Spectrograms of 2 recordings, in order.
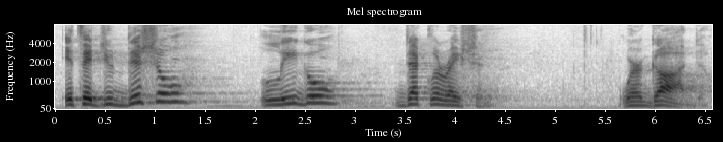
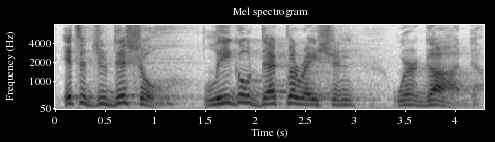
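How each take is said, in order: First: It is spoken at a slower, deliberate pace. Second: It is spoken at a normal, quicker pace.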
